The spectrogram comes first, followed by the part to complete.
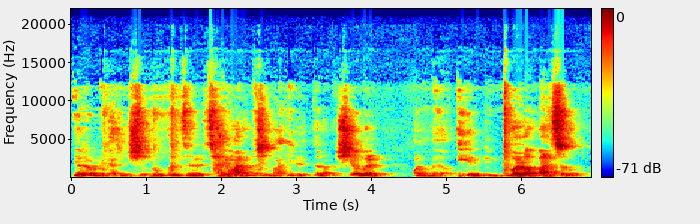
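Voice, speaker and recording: A man's voice: mid-range voice, fairly quick, a little mellow, a little hiss or hum. A man preaching a sermon as pastor, emphatic, firing rhetorical questions at the congregation. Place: church sanctuary. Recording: echoey church hall from far off.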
